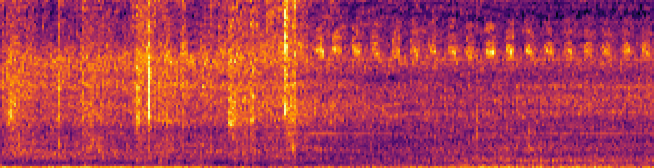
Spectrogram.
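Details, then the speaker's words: A Toyota that won't start, heard at the fuel pump with its circuit jumped: a faint, steady low buzz. The pump runs, so the pump itself is good and the pump command from the car is missing. "All right, so the fuel pump is actually running. That tells me the fuel pump itself is good."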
